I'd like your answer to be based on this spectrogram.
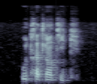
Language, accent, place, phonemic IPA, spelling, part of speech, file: French, France, Lyon, /u.tʁat.lɑ̃.tik/, outre-Atlantique, adverb, LL-Q150 (fra)-outre-Atlantique.wav
- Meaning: in the United States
